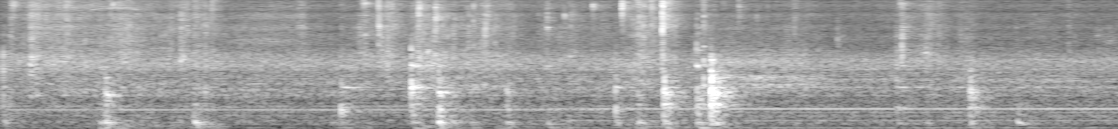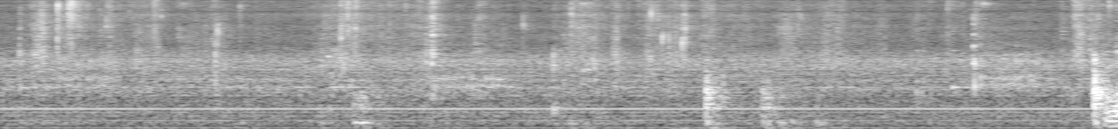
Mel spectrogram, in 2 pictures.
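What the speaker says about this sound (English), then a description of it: "Give it all a good stir." Roasted carrots and cauliflower being tossed with spices in a bowl, a soft steady stirring with scattered light scrapes and clicks at moderate distance, no talking.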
